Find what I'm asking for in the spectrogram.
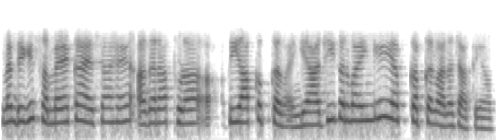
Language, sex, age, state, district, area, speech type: Hindi, female, 18-30, Rajasthan, Jaipur, urban, conversation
